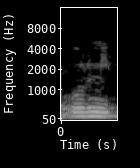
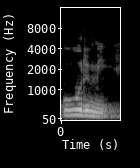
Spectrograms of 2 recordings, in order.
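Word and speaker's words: ऊर्मि: Connect करा सकते हो, उर्मी, उर्म नहीं ऊर्मी, मतलब बड़ों की मात्रा, तो आप तेज में उच्चारण करेंगे ऊर्म, क्यों दीर्घ है ये, तो तरंग किसका पर्यायवाची, ऊर्म का।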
